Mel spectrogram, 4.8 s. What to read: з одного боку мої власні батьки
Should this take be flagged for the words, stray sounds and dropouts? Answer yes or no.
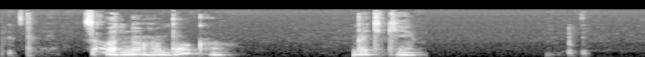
yes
